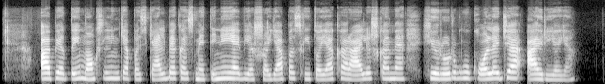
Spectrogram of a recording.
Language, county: Lithuanian, Kaunas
